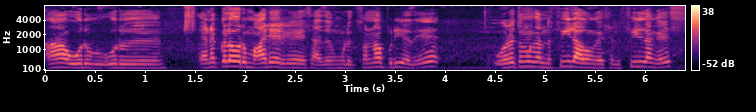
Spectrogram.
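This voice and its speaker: Nervous, high-voiced male ghost hunter. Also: fairly even intonation, fast talker. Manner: tense, fearful, keeps calling out to unseen spirits. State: nervous and jittery. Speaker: ghost-hunting vlogger. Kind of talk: night-time ghost-hunt vlog, talking to camera.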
